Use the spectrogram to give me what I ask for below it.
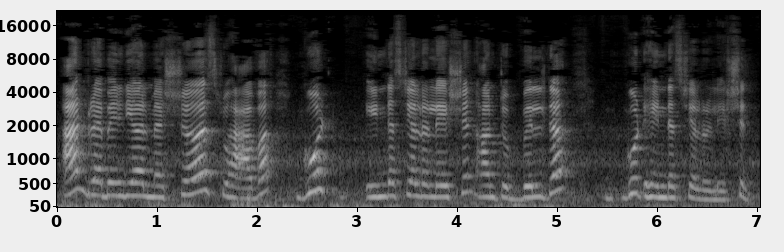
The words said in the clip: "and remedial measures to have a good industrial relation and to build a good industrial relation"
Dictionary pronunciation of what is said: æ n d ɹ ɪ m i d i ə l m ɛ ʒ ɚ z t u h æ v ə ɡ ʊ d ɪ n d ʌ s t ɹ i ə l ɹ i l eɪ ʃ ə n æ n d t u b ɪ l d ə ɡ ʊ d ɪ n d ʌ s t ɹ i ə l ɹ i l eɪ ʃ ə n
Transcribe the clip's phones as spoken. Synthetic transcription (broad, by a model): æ n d ɹ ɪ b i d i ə l m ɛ ʃ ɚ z t u h æ v ə ɡ ʊ d ɪ n d ʌ s t ɹ i ə l ɹ i l eɪ ʃ ə n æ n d t u b ɪ l d ə ɡ ʊ d ɪ n d ʌ s t ɹ i ə l ɹ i l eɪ ʃ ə n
